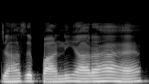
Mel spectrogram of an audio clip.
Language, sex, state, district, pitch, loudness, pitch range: Hindi, male, Jharkhand, Garhwa, 140 Hz, -13 LUFS, 130-145 Hz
